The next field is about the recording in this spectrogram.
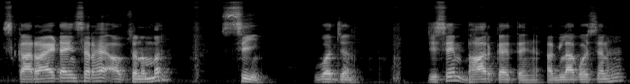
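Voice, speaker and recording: A man's voice: mid-range voice, unhurried, bright, forceful tone. A man teaching an exam-prep lesson, methodically reading out multiple-choice questions, their options and the right answers. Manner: methodical, formulaic delivery.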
